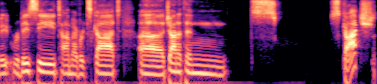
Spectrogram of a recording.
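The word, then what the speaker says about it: Schaech: cast that Liv Tyler, Charlize Theron, Giovanni Ribisi, Tom Everett Scott, Jonathan Scotch, Scatch. I forget how to pronounce it. I don't know how to pronounce his name. Shaq.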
